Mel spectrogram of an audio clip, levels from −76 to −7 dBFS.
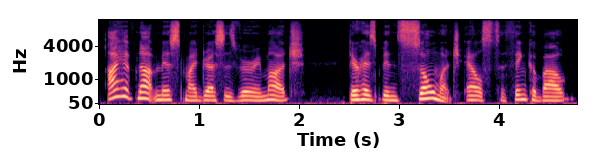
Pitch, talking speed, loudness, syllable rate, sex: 185 Hz, 200 wpm, -17 LUFS, 5.7 syllables/s, female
